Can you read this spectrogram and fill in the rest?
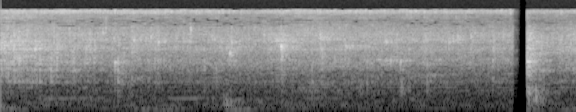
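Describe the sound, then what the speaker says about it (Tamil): Boiled yam hitting hot oil in a kadai, a soft even sizzle close by with light crackles, broken by a sharp momentary drop near the end before the frying resumes. "எண்ணெய் காஞ்ச உடனே நம்ம வேக வச்சுருக்கிற சேனக்கிழங்கு அதில் போட்டுடலாம்."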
